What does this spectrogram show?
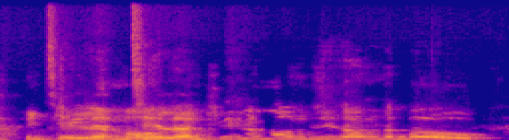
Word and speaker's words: Tielemans: It's not Mons, it's M-A-N-S, it's Tielemans. Tielemans is on the ball.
